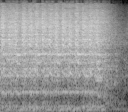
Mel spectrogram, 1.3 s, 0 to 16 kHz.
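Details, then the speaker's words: 1985 Bronco II, 2.9 swap, A4LD transmission: fast even cranking that never catches; battery ruled out, ignition problem suspected, possibly neutral safety switch, not confirmed; cranks unusually fast. "It's something with the ignition. >> Something with the ignition. Like it could be a neutral safety switch. Man, that thing cranks like crazy."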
